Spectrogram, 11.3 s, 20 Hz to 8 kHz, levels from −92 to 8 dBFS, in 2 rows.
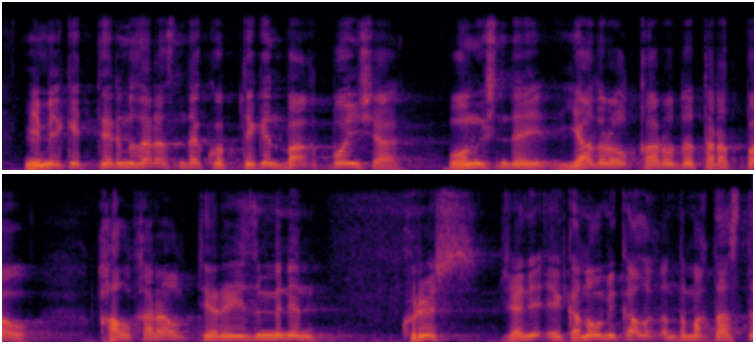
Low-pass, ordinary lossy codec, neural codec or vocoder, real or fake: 7.2 kHz; none; none; real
